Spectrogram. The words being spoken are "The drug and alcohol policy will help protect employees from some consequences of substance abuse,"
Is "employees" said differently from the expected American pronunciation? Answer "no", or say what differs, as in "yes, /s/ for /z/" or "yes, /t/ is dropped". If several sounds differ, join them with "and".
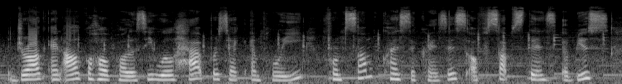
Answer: yes, /z/ is dropped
